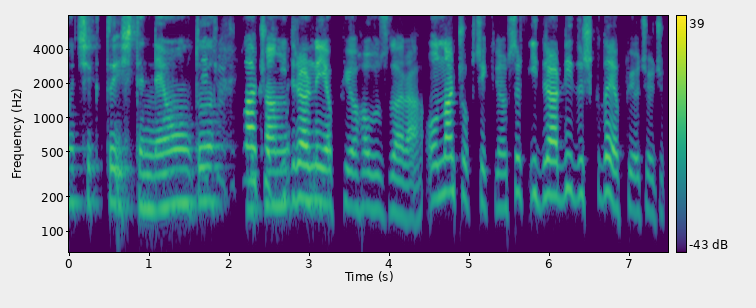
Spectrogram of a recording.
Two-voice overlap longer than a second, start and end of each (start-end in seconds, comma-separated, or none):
1.6-3.3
